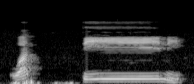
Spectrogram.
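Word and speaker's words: والتين: Maka itu tidak dibaca, diloncat aja langsung dihubungkan ke huruf ta di sini yang ada tasdidnya. Maka dibacanya seperti apa? Dibacanya wattini. Ya, langsung kan, alif dan lamnya nggak bunyi kan?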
